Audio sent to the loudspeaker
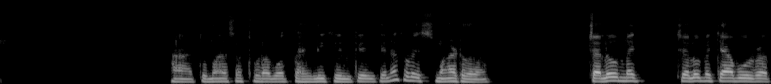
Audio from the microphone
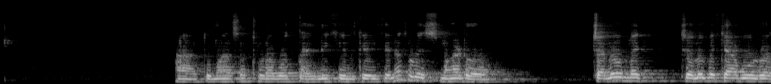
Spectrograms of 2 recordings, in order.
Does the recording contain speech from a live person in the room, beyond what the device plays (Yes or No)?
No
